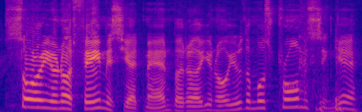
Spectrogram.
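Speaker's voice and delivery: high, patronizing mock presenter; condescending award voice. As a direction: talk down like a smug judge. Voicing condescending award giver.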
